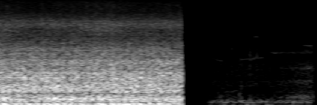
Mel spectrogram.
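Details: Beko heat pump tumble dryer after replacing the drum motor, whose old winding was open circuit: steady even rumble and low hum for about two seconds then quiet; drum running normally.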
